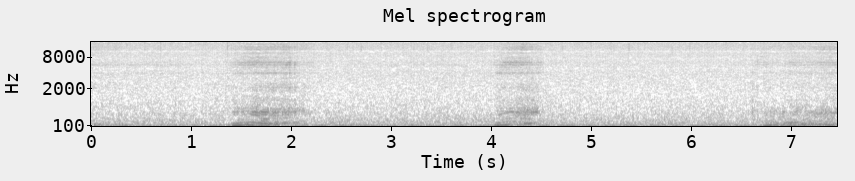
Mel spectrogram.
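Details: Soft, low rattling snores about every two and a half seconds, roughly 23 a minute, over steady background hiss.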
